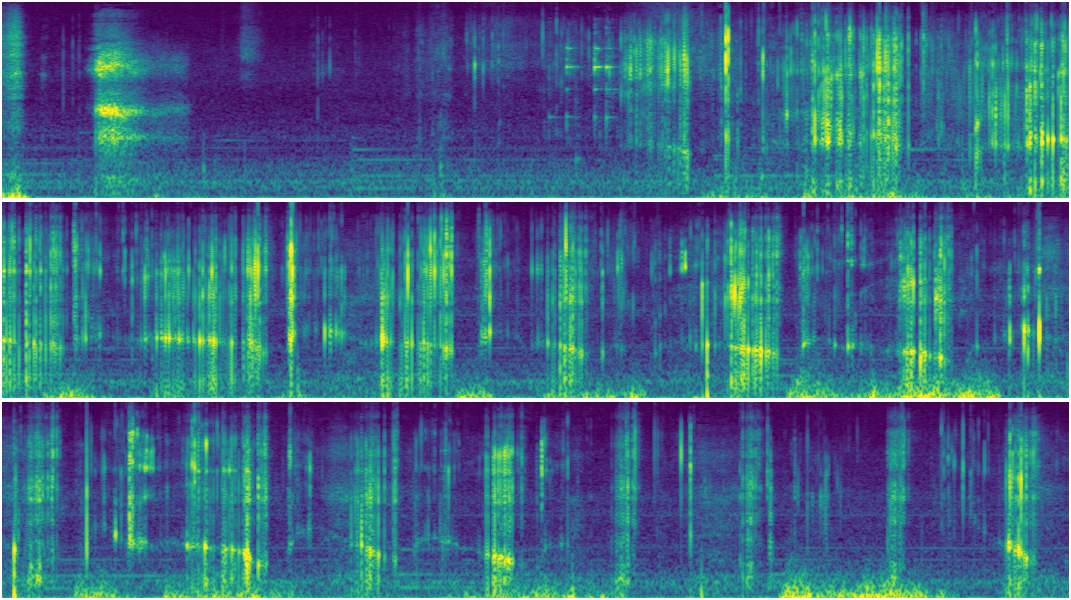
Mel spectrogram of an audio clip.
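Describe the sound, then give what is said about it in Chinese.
Someone chews and crunches a very salty food, giving many faint, crisp bites and wet chewing sounds in an uneven rhythm that runs the whole time with no talk. “真的一点点都不好吃，但是为了你们呢，我决定把它吃完。真的一点不好吃，太咸了。”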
